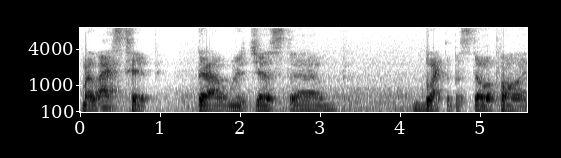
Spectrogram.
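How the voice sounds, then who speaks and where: A man's medium-pitched voice at a very slow pace, with audible room echo. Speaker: vlogger giving life advice. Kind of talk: casual vlog monologue. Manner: halting, with false starts; laid-back.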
